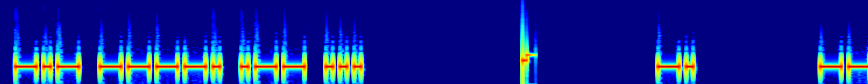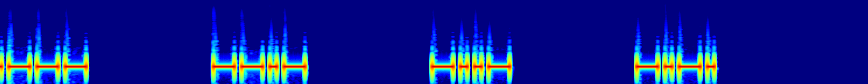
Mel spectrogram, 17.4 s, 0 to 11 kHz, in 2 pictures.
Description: Morse code, heard as a keyed tone, about 17 wpm, spaced as for 8 wpm, 700 Hz. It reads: K9WS N0QXC
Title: USA Call Signs - 6x Character Spacing - 17wpm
